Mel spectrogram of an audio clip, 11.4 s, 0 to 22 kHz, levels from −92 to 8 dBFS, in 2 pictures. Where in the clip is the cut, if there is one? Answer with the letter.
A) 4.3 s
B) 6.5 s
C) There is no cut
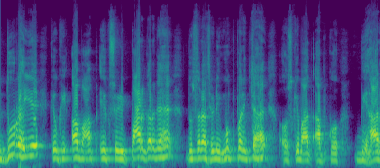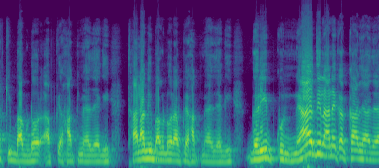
C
